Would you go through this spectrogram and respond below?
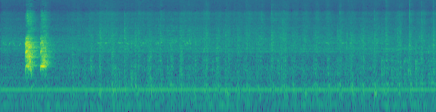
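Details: Two sharp, high barks close together from Samoyed puppies playing in a pool with their siblings, then only a steady low hum and faint background rustling.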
